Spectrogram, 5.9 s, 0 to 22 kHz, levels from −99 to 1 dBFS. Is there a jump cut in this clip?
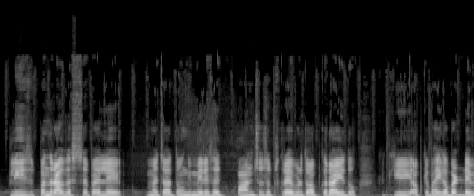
no; 0 cuts

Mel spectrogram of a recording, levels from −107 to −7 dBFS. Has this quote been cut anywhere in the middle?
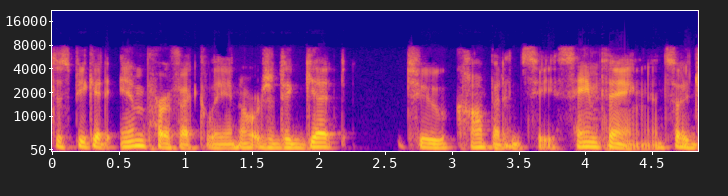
no; 0 cuts

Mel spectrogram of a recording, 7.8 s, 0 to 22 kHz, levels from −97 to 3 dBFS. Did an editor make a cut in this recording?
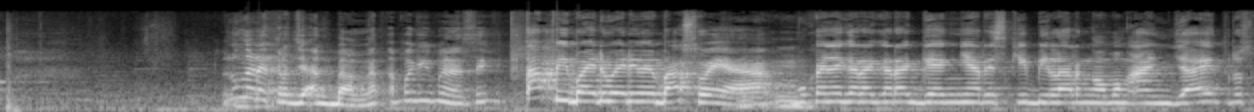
yes; 1 cut; at 3.1 s

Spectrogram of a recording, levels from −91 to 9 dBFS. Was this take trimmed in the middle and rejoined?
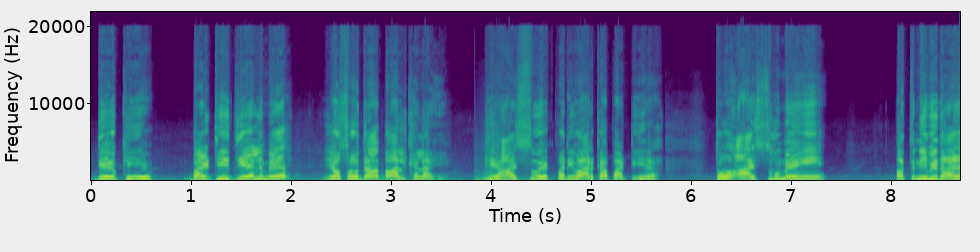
yes; 1 cut; at 3.8 s

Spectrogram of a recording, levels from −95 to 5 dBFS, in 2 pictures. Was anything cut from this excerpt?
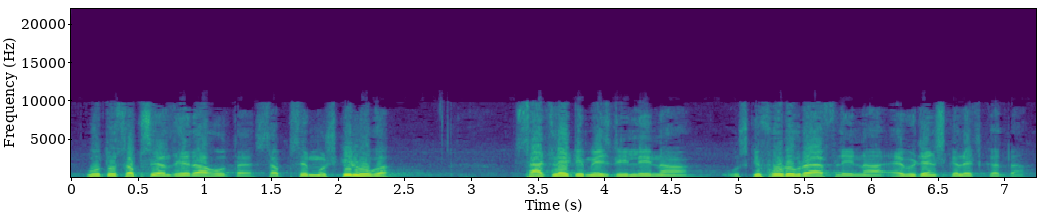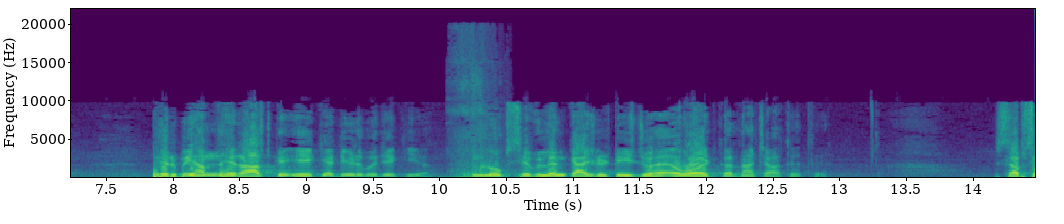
yes; 1 cut; at 10.2 s

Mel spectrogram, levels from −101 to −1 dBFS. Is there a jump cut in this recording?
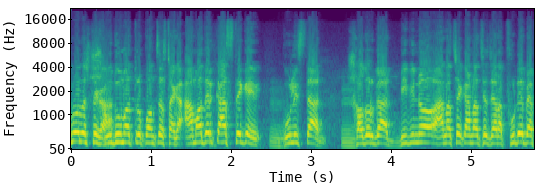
no; 0 cuts

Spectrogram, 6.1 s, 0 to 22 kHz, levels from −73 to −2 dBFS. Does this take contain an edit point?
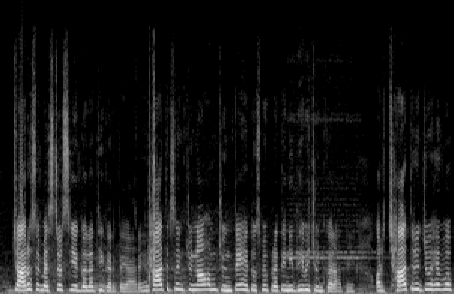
yes; 1 cut; at 2.0 s

